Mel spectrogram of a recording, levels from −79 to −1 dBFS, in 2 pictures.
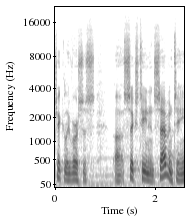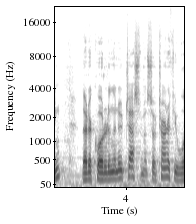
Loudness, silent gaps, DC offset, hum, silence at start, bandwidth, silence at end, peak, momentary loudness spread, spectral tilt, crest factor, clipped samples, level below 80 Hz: -32 LUFS; none; under 0.1%; none; 0 s; over 20 kHz; 0 s; -14 dBFS; 10 LU; -4.5 dB/octave; 18 dB; under 0.1%; -58 dBFS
